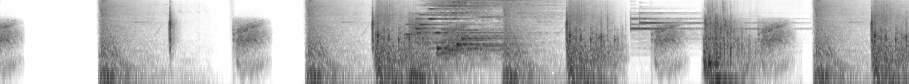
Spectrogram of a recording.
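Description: Game bubbles pop and burst with chiming sparkles.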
